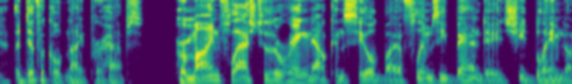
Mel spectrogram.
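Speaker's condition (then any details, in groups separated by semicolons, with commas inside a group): No condition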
